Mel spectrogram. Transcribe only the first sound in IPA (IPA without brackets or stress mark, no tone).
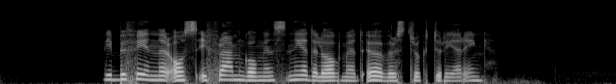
v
